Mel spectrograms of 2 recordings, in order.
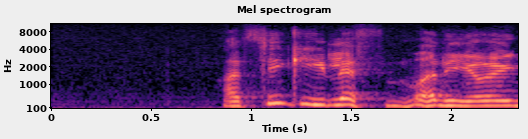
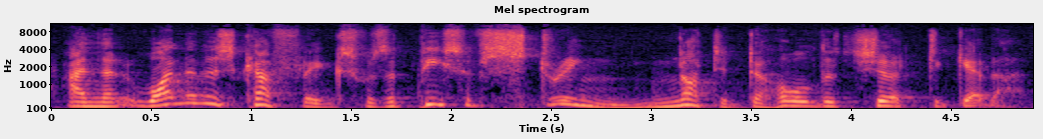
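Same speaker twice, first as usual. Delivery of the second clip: usual speaking voice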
